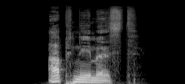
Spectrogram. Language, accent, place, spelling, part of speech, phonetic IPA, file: German, Germany, Berlin, abnehmest, verb, [ˈapˌneːməst], De-abnehmest.ogg
- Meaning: second-person singular dependent subjunctive I of abnehmen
